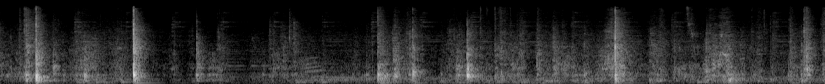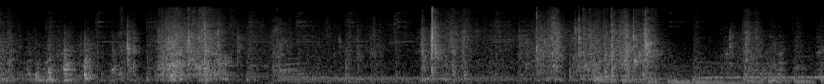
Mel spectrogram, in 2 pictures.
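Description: Cardboard box flaps being pulled open along cut packing tape, then crumpled newspaper packing rustled and crackled by hand. Two sharp rips about a second apart come at the start, followed by irregular crinkles, all over background music.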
